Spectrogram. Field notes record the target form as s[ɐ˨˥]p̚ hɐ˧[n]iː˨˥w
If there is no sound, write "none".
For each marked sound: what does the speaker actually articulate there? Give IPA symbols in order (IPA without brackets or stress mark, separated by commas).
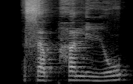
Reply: ɐ˨˥, n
